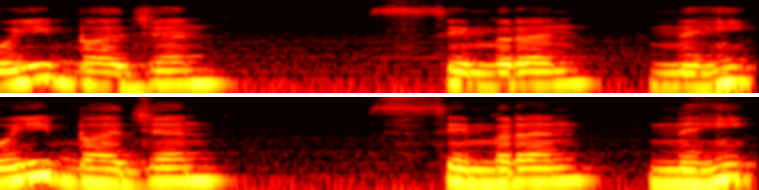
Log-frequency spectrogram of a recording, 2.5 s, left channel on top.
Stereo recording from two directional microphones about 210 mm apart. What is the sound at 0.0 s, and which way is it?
Speech, 50° right (ahead or behind).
